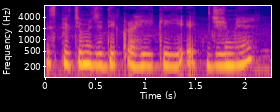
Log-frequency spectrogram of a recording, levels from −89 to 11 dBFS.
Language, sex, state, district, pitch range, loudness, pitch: Hindi, female, Arunachal Pradesh, Papum Pare, 215-240 Hz, -13 LUFS, 225 Hz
